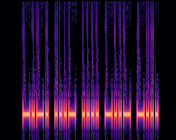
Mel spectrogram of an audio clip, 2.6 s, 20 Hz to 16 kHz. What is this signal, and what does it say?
Morse code, heard as a keyed tone, about 36 wpm, 690 Hz. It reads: CVHXB
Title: Code Groups - 5 Letters - 35wpm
